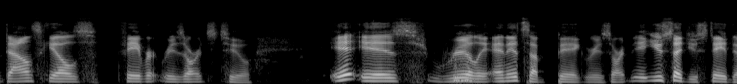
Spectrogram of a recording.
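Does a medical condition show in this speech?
No.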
